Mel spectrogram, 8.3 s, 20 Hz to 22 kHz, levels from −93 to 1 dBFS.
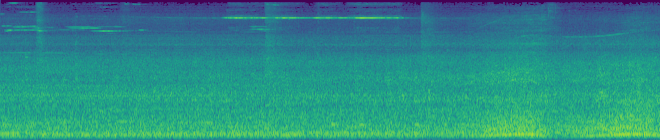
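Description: No technical faults can be heard anywhere in this recording of sounds. Nothing in it calls for a timestamp or a closer listen.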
